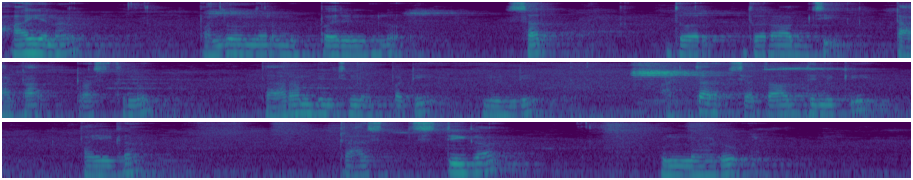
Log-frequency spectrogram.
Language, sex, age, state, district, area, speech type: Telugu, male, 30-45, Andhra Pradesh, Kadapa, rural, read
